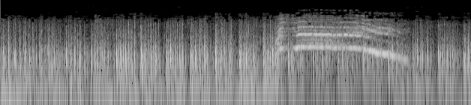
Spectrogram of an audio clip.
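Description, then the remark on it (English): Hooves pound in a fast, steady galloping rhythm from start to finish, loud, and partway through a horse lets out a long, descending whinny over the hoofbeats. “You get on horse. We go meet fellow who come.”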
